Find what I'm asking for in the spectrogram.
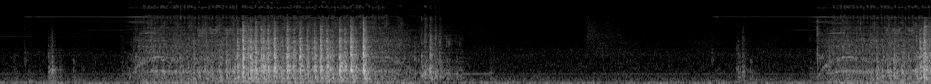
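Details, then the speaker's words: Lexus/Toyota hybrid (Prius, CT200h type) engine at startup and idle: uneven clattering rattle in surges, about three knocks a second, engine shaking; rough idle from a clogged EGR system, valve found looking bad. "All right, now let's see if it's smooth at startup. That doesn't sound good at all."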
